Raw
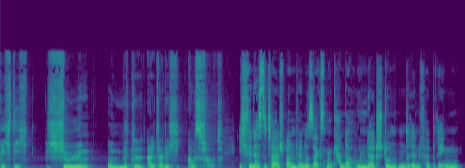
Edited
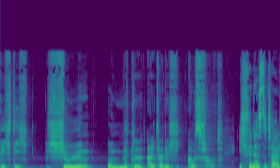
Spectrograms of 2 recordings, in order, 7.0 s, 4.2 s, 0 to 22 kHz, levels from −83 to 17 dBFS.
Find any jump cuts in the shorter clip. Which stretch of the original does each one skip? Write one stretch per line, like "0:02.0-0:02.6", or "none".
none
